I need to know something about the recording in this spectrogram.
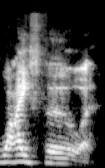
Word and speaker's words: waifu: what the heck is a Wu or Wu it's it's pronounced waiu yeah what is it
